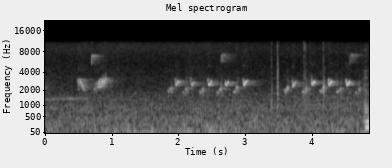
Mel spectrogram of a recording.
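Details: A male mockingbird courts a female from a backyard with a string of short repeated notes at even spacing, opening with a couple of whistled slurs, plus a few sharp clicks near the end.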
